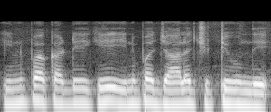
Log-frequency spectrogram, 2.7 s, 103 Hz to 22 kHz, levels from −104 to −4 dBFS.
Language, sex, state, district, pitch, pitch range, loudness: Telugu, male, Telangana, Mahabubabad, 155 Hz, 150-165 Hz, -14 LUFS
